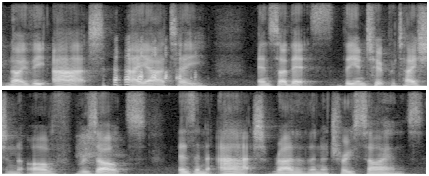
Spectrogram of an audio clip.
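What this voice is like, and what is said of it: Thick New Zealand accent. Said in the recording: “that's my thick New Zealand accent for you”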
